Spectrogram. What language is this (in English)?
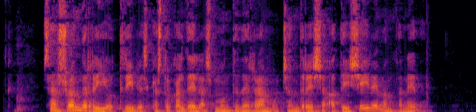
Galician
